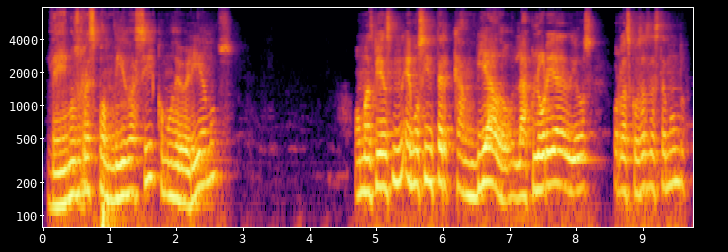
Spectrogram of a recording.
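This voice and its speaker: Male pastor, high voice, emphatic sermon delivery, recorded in a roomy church. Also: dark tone, lo-fi sound. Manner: emphatic preaching with dramatic pauses and repeated questions. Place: church auditorium.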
